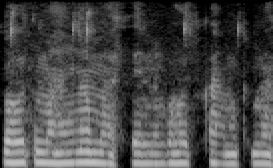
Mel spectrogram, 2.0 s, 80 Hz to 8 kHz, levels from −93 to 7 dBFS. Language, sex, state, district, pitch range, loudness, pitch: Maithili, female, Bihar, Darbhanga, 165-180 Hz, -24 LUFS, 175 Hz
